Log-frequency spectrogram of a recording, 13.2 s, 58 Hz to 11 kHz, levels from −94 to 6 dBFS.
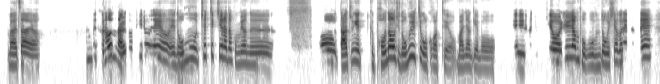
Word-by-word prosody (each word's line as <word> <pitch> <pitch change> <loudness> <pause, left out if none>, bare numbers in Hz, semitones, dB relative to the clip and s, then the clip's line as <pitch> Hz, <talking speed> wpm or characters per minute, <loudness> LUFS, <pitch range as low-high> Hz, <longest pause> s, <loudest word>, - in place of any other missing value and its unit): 맞아요. 195 -2 0 0.9
근데 280 +4 -13
그런 315 +3 +5
날도 215 +8 +4
필요해요. 325 - -1
예 200 - -2
너무 255 +8 -5
채찍질하다 320 -5 0
보면은 205 -2 -5 1.0
어 - - -19 0.4
나중에 235 +7 +4 0.2
그 195 - -14
번아웃이 225 - +3
너무 190 - -3
일찍 310 -4 -2
올 190 - -3
것 - - -17
같아요. 170 -2 -9
만약에 170 0 -7
뭐 155 0 -13 0.4
예 - - +5
한 400 -1 +2 0.5
6 - - +9
개월 250 -1 +5
1 310 0 +2
년 305 -3 +7
보고 190 -4 -7
운동을 200 +3 -5
시작을 240 +2 -3 0.4
했는데 315 +1 +4
220 Hz, 280 characters per minute, -23 LUFS, 190-300 Hz, 1.0 s, 6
